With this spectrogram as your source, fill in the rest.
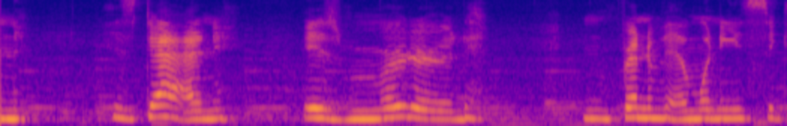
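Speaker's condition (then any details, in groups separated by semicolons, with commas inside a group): Friedreich's ataxia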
